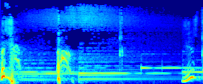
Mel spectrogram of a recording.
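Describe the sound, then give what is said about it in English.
A sneeze: a breathy voiced build-up followed by a sharp burst, with another short vocal burst afterward. A faint steady humming tone runs underneath, and no speech is heard. “you just pre-bless my sneeze?”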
